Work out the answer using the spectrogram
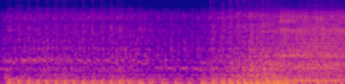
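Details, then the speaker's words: Honda Beat FI (ESP) scooter at idle: a buzzy, chattering rattle from the right side, pulsing with the engine. A worn mounting boss on the air-fan cover lets the cover vibrate. Repair involved grinding the boss. "ya tuh ya teman-teman kalau dilihat tuh bunyi ah dia terjadi kausan pada bosnya ini teman-teman Bos penutup kipas roller eh sori kipas udara ya nih tuh bunyi maka dia menyebabkan bunyi ngerenger pada saat motor dinyalakan"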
